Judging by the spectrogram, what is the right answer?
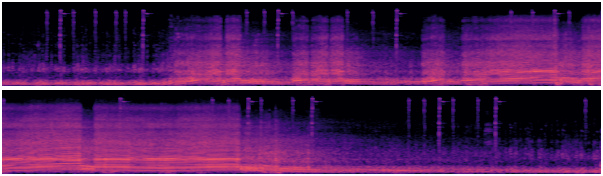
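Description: A car with its stock engine in the video game Forza Horizon revs and accelerates, a steady droning engine whose pitch climbs and falls through several gear changes, loud and continuous.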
